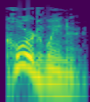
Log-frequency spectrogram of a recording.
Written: cordwainer

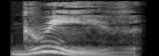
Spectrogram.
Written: greave

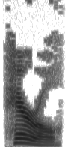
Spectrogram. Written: haral

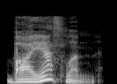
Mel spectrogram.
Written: biathlon

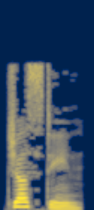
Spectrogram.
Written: justene

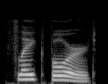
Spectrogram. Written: flakeboard

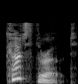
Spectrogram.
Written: cutthroat

